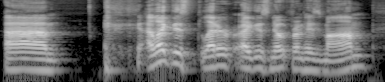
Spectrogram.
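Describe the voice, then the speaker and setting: Male podcast host, loose and laughing, bright tone, voice going hoarse. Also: medium pitch, a little slow. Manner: chatty, laughing, lots of "uh" and "like". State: losing his voice. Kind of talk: casual chat.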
